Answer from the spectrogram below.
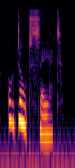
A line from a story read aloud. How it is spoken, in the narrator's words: cried Anne pleadingly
